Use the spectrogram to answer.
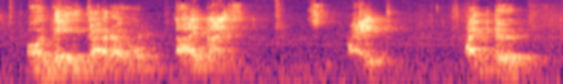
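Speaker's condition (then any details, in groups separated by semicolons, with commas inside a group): Voice box removed; laryngectomy, larynx removed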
